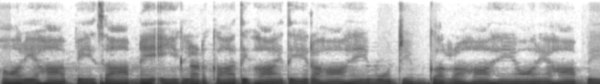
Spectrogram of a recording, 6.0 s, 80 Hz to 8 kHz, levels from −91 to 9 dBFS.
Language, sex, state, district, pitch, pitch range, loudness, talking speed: Hindi, female, Chandigarh, Chandigarh, 180 Hz, 175-180 Hz, -14 LUFS, 180 wpm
